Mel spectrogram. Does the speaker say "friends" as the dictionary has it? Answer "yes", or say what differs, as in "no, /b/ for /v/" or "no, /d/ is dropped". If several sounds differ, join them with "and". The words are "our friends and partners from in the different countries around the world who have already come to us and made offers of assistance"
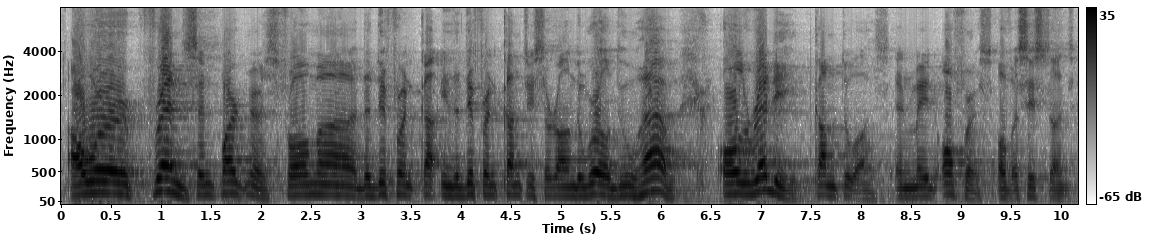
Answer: no, /s/ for /z/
